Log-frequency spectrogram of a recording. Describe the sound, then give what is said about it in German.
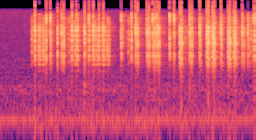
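Dice clatter and rattle across a hard table in a quick, continuous burst of sharp clicks and taps, fairly loud, with no talking. “Ich bin gespannt, wie lange du das durchhältst, die Würfelei.”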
